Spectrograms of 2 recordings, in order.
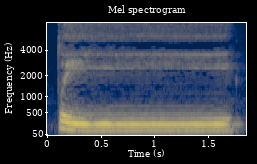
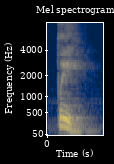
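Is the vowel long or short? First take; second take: long; short. First: The vowel is held long. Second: The vowel is cut short. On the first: It is a ta followed by a ya. "Kasra is similarly a ta plus a ya" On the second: It is a ta with a kasra. "if we shorten the ya, it will sound like the kasra"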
